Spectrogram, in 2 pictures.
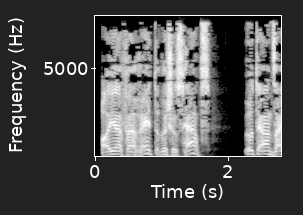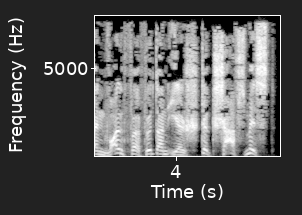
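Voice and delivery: high, loud, furious abuse; shouted insult. A narrator's reading. Captive Benfred insults his captor, shouting. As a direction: hurl the insult at full voice. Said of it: "schrie Benfred Tolhard".

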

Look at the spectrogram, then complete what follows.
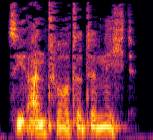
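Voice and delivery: ordinary delivery, nothing marked

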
